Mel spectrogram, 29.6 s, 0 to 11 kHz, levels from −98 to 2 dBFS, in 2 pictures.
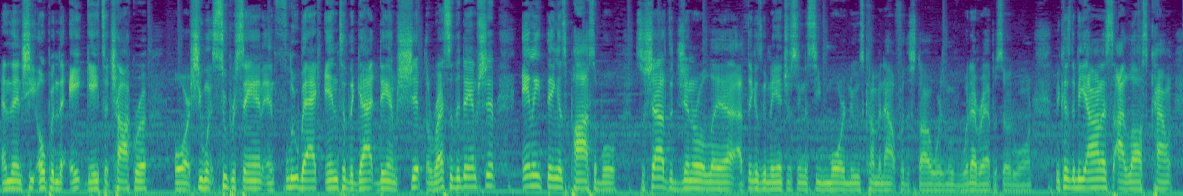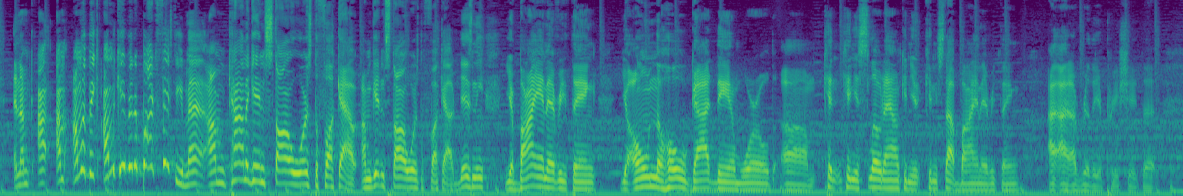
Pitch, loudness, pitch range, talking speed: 130 Hz, -16 LUFS, 115-155 Hz, 245 wpm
